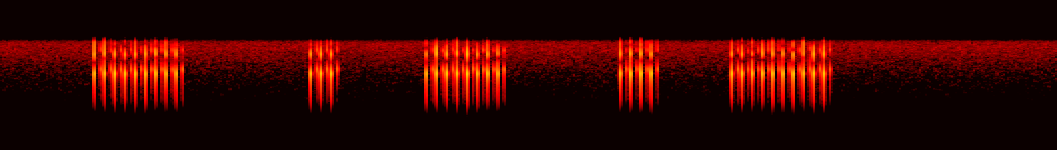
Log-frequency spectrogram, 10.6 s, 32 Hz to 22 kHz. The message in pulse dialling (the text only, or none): 9 3 8 4 0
